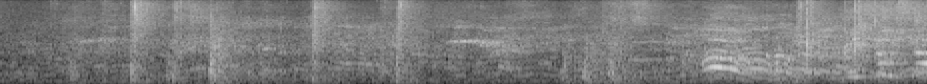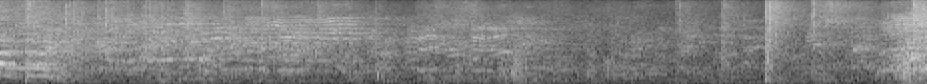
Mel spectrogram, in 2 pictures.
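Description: Boxing gloves thud against bodies in quick bursts.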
